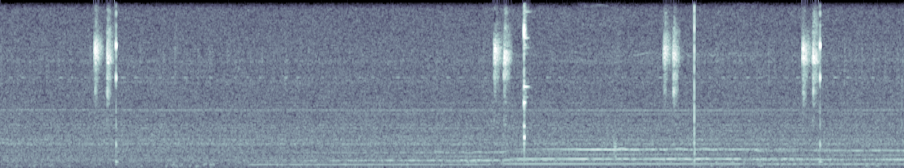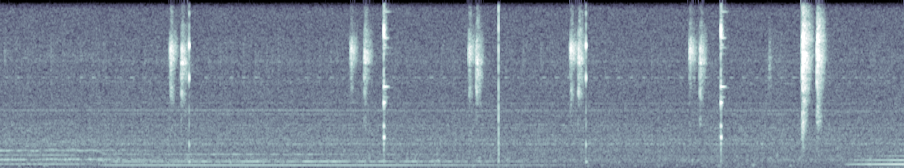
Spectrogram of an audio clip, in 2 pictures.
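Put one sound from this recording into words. Soft clicks sound as menu options are selected.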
